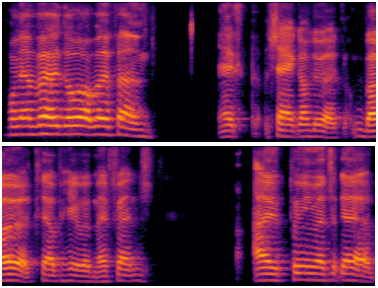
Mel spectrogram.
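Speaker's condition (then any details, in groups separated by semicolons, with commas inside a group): Cerebral palsy; not slurred, per host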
